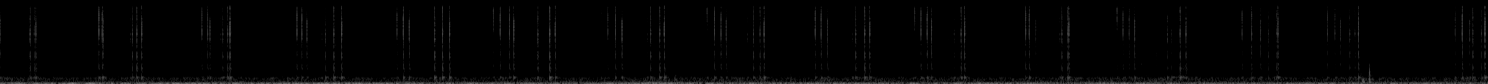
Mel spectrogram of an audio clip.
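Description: Long almond-shaped pink nails on both hands tap across the flat, solid surface of a dark wood-grain tabletop. The result is a quick, irregular run of short, bright, dry clicks that die away almost instantly, over a steady low hum.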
